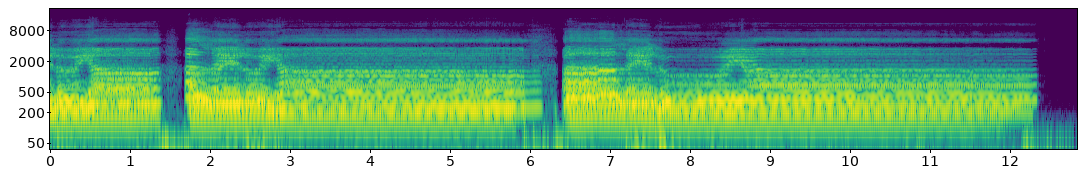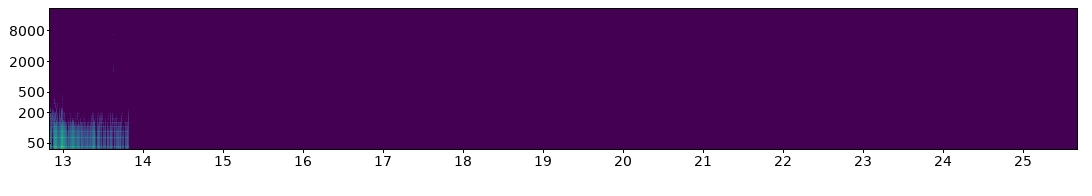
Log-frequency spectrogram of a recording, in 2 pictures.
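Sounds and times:
SATB four-part choir singing: 0.0 - 12.4.

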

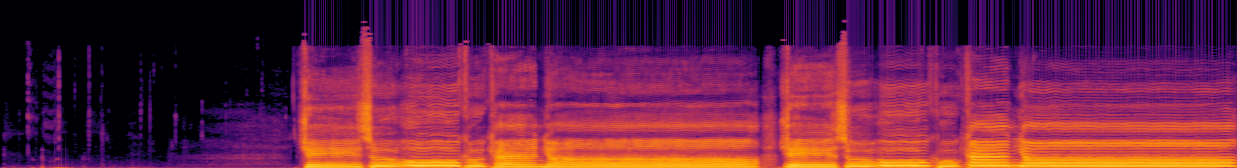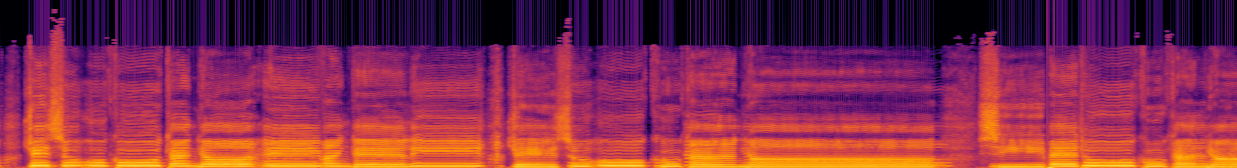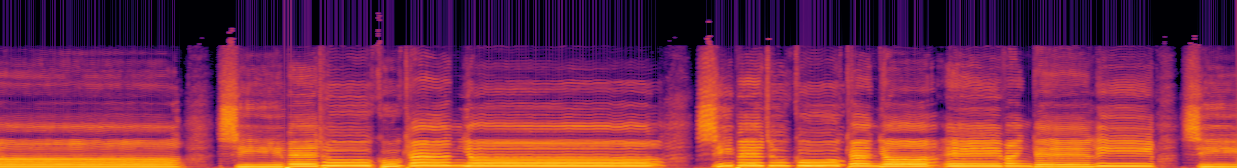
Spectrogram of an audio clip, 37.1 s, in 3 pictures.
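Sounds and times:
alto choir singing: 3.0 - 37.1.

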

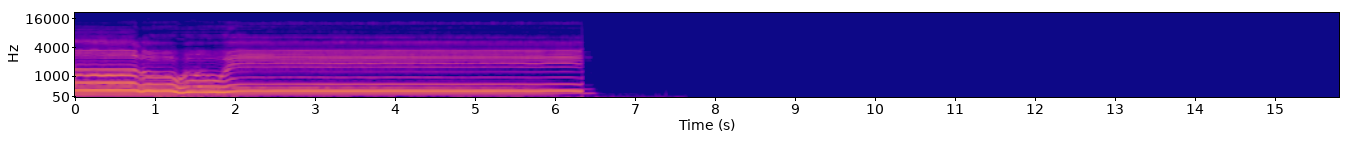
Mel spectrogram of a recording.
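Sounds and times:
choir with soprano: 0.0 - 6.5.

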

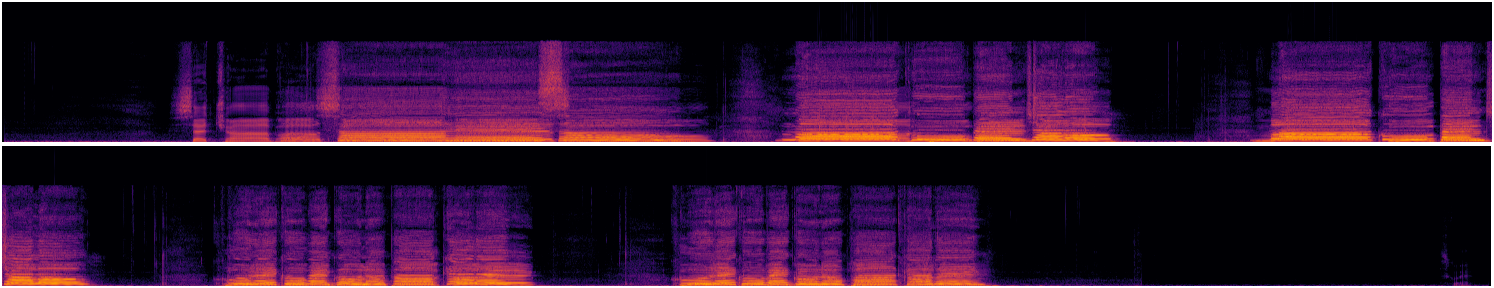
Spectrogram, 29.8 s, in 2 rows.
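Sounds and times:
soprano alto tenor bass choir singing: 2.2 - 11.2, 12.5 - 15.8, 17.0 - 20.3, 21.6 - 24.8.

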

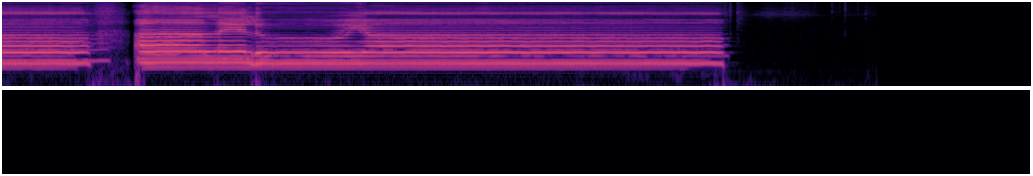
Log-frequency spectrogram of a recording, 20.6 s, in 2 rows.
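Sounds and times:
choir singing: 0.0 - 7.3
tenor voice: 0.0 - 7.3.

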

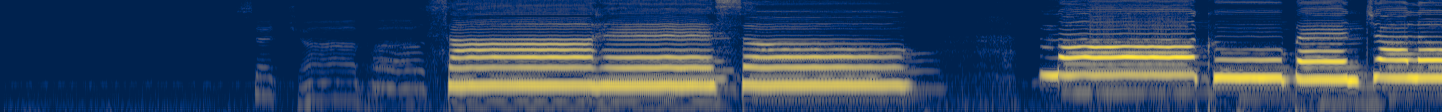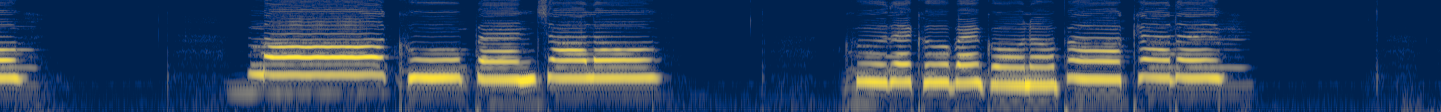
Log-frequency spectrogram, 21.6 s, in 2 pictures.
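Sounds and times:
alto choir singing: 2.6 - 7.2, 7.8 - 11.1, 12.6 - 15.8, 17.2 - 20.2.

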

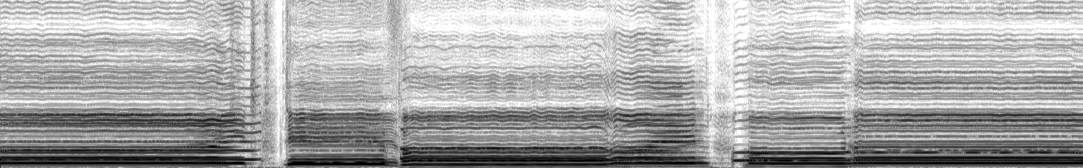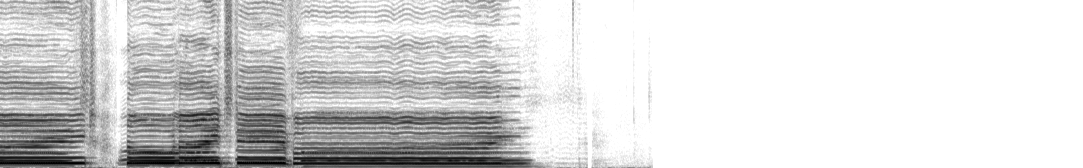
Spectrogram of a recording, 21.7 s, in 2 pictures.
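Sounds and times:
alto choir singing: 0.0 - 16.3.

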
